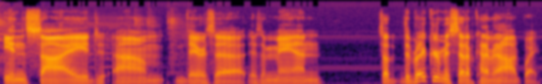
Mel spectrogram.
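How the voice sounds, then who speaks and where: A man narrating a tabletop horror game as game master, improvising in a conversational, halting, descriptive way. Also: sits low, lively intonation, fairly bright tone, clean tone, no room sound.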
